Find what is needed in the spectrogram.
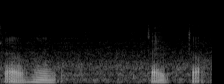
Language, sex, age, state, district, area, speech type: Assamese, male, 18-30, Assam, Sonitpur, urban, spontaneous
